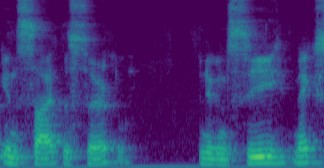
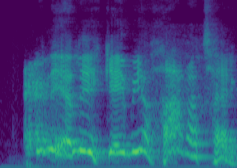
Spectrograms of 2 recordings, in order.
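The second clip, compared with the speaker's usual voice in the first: put-on old woman character voice, higher; 4 dB louder than usual. Voicing a startled old lady met by the river: old lady character voice. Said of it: "it's an old lady".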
